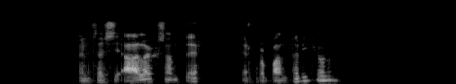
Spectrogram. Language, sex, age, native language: Icelandic, male, 50-59, Icelandic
